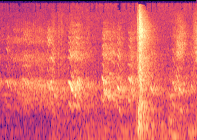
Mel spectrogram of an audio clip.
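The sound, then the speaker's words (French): Crows caw from a church bell tower, a few faint, harsh, raspy calls over a steady background noise. “Ah oui, c'est les oiseaux du clocher. Ouais, mi-corneille.”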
